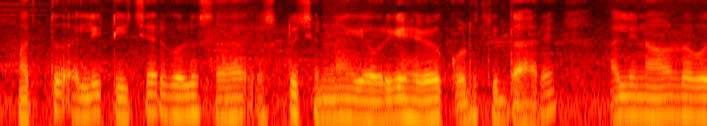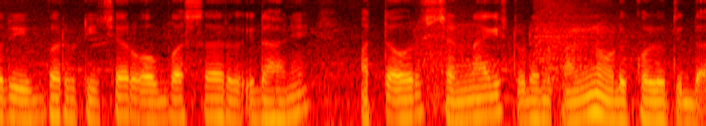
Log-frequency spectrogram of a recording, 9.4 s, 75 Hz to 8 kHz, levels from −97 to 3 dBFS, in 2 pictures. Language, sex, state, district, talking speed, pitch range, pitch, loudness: Kannada, male, Karnataka, Shimoga, 125 wpm, 95-110 Hz, 105 Hz, -39 LUFS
